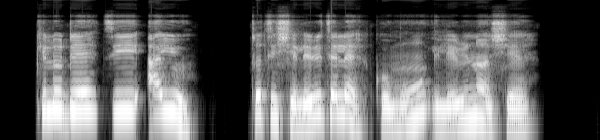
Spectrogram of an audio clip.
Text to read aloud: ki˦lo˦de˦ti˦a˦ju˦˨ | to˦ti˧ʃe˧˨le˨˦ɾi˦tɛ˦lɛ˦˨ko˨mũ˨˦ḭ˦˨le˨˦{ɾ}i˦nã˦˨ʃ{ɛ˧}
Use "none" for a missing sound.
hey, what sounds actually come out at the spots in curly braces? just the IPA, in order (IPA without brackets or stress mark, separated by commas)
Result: ɾ, ɛ˧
